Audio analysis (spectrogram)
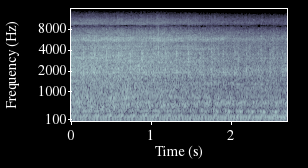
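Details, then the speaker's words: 1974 Dodge W100 Power Wagon V8, running after sitting since 1983. Even idle with raspy puff on each firing pulse from a big exhaust leak before the muffler; runs too well for a burnt valve: exhaust leak. "big exhaust leak right here before the muffler sounds pretty good it's running too good to have a burnt valve itd be popping back"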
